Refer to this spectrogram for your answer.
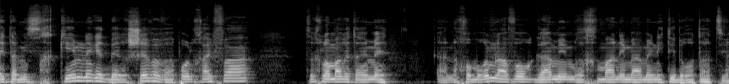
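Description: A man's fairly quick, medium-pitched voice, dark and mellow in tone, with fairly even intonation, very even loudness, and a very clean recording with a silent background. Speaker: basketball fan podcast co-host. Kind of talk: casual chat.

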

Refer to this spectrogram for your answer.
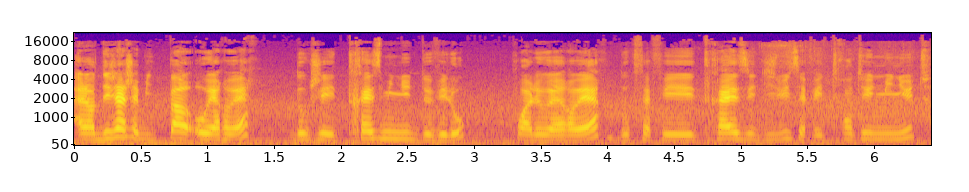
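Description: This woman has a normal speaking voice, pitched fairly high. She talks at a moderate pace with fairly even intonation. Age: 40s. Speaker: cyclist commuter. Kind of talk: street interview. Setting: outdoors.

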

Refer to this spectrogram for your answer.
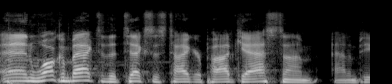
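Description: On a very clean recording with a silent background, a man in a plain, everyday voice speaks at a moderate pace. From Ohio. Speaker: university athletics communications staff, podcast host. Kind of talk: interview. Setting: studio.

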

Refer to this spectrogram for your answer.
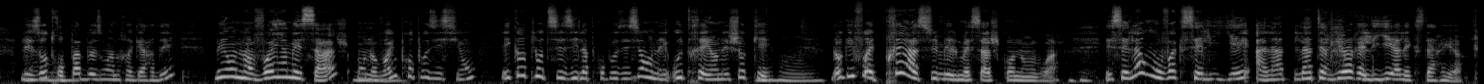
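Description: A woman with a high pitch makes very wide pitch swings at a moderate pace, in a dry, close sound with no echo and noticeable background noise. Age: 50s. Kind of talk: casual chat.

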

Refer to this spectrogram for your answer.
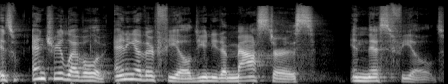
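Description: A woman with an American accent talks at a fairly low pitch, her voice moving in very wide pitch swings. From Worcester, Massachusetts, US. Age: middle-aged. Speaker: social work educator. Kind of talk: casual interview.

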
